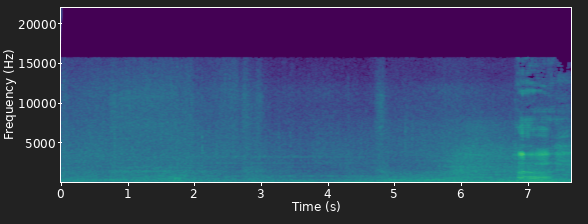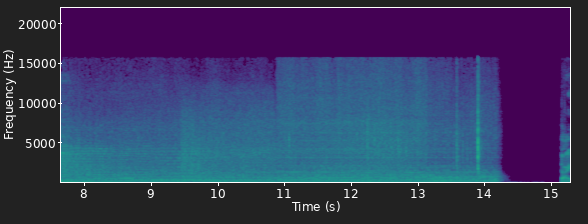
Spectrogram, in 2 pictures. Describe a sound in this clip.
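A deep underwater rumble drones on.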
